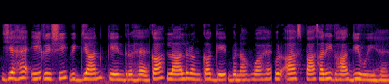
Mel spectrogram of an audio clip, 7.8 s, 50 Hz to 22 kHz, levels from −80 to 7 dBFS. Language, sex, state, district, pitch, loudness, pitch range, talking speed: Hindi, female, Uttar Pradesh, Jalaun, 220 Hz, -17 LUFS, 205-235 Hz, 160 wpm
